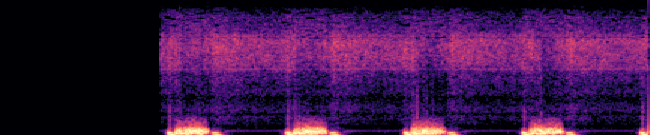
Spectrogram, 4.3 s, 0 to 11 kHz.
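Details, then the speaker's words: Cardiac auscultation with a regular heartbeat about 76 a minute and a loud, harsh, very clear systolic murmur filling each beat: aortic stenosis murmur. "نيجي بقى عند الاورتيك ستينوزيس. خلاص احنا قلناه، نسمع بقى الميرمر بتاع الاورتيك ستينوزيس."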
